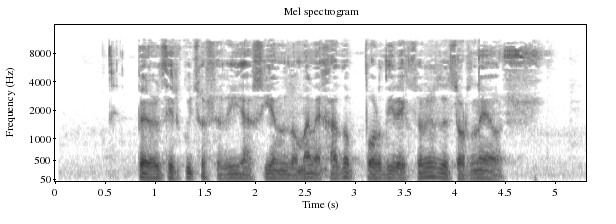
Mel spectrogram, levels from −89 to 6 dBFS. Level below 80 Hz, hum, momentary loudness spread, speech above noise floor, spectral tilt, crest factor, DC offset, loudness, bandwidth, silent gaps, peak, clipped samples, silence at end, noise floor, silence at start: -44 dBFS; none; 8 LU; 39 dB; -4 dB/octave; 22 dB; under 0.1%; -26 LUFS; 11.5 kHz; none; -6 dBFS; under 0.1%; 0.45 s; -65 dBFS; 0.55 s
